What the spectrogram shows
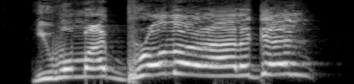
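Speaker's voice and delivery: very high, heartbroken, anguished shout. Speaker quoting a mentor's cry to his former pupil: retelling a shout. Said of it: "He shouted on Mustafar".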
